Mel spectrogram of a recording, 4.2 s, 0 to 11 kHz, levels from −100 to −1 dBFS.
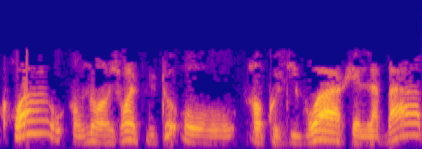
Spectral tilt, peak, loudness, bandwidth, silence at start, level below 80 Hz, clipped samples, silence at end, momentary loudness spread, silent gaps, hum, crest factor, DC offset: -11 dB/octave; -4 dBFS; -23 LUFS; 4 kHz; 0 s; -70 dBFS; under 0.1%; 0 s; 15 LU; none; none; 20 dB; under 0.1%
